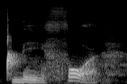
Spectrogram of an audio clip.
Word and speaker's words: before: Before, acentuando la segunda sílaba ahí, before, before the storm.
